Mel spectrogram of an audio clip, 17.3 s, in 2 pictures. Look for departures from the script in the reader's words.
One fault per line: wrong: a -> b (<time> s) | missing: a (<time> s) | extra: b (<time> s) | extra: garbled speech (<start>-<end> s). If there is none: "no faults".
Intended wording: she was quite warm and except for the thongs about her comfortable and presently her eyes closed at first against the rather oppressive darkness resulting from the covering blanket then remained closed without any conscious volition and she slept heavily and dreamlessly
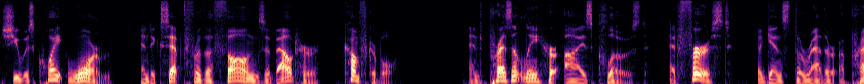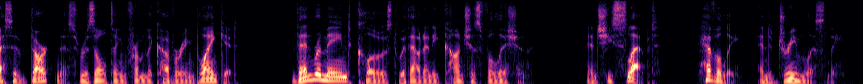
no faults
